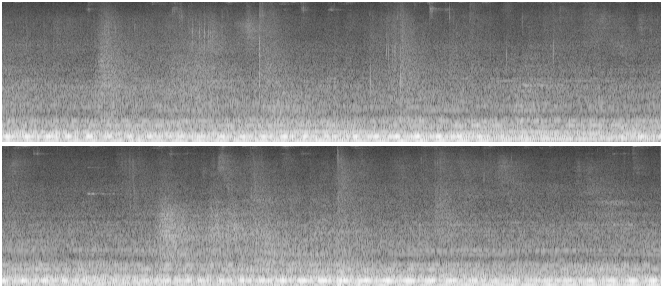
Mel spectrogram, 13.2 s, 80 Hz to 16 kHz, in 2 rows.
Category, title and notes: Soundscapes > Indoors
Fan Ventilator Engine - Biennale Exhibition Venice 2025
The sound of the engine of a ventilator fan Sound recorded while visiting Biennale Exhibition in Venice in 2025 Audio Recorder: Zoom H1essential
field-recording, museum, engine, exhibition, fan, ventilator, biennale, rotor, noise, industrial, machine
